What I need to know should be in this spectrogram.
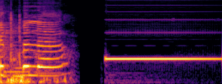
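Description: A steady high test tone sounds.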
